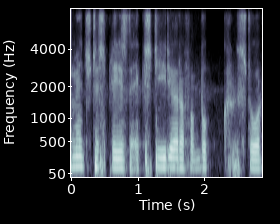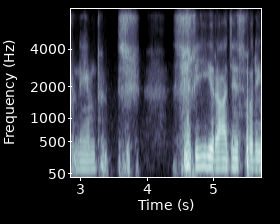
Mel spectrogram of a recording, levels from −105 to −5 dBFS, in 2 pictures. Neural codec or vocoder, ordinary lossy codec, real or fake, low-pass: vocoder, 22.05 kHz, 80 mel bands, WaveNeXt; Opus, 16 kbps; fake; 7.2 kHz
